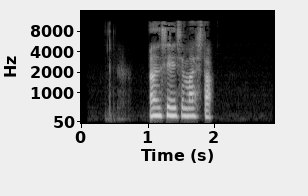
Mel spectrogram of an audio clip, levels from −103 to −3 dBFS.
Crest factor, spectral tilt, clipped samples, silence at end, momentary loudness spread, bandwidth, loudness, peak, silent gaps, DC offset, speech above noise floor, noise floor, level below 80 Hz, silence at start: 18 dB; -3.5 dB/octave; under 0.1%; 0.95 s; 8 LU; 11.5 kHz; -27 LUFS; -12 dBFS; none; under 0.1%; 55 dB; -81 dBFS; -84 dBFS; 1.05 s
